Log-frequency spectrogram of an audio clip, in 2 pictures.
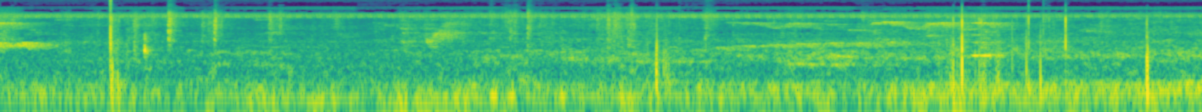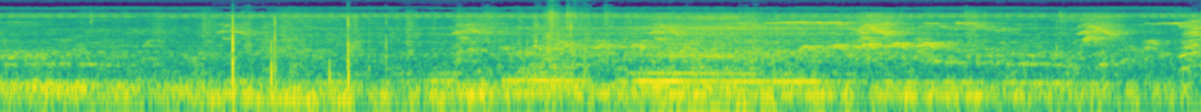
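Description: Birds calling now and then over outdoor ambience, with a few sharp clicks and a low steady hum that swells in the second half.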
